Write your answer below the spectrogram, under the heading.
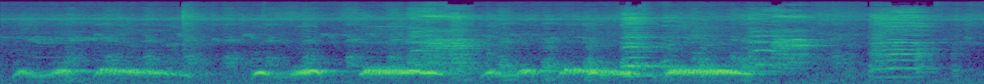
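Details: Wild-bird lure of a spotted dove: low hollow coos in linked phrases, short notes then longer drooping coos, with a harsh scratchy burst near the end.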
